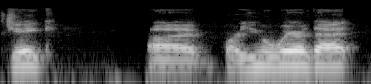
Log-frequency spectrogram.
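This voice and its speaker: A man's voice: a little high, fairly even intonation, measured pace, narrow, tinny audio. A man moderating a casual group discussion over a video call.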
